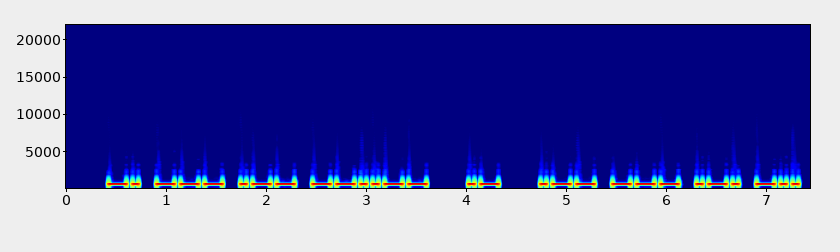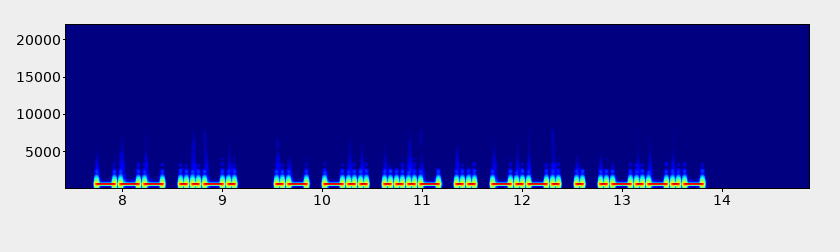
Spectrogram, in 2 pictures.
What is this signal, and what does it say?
Morse code, heard as a keyed tone, about 20 wpm, 700 Hz. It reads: NOW, A WORD OF ADVICE.
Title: Sentences from Top 1100 Words 20wpm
